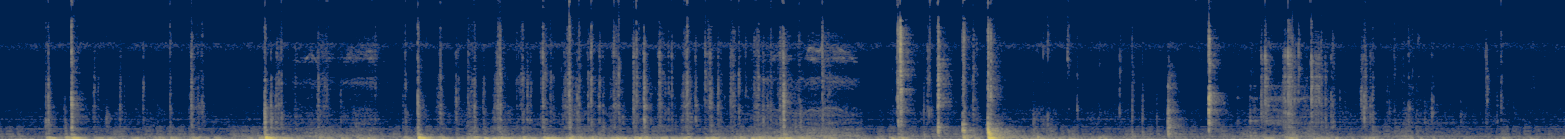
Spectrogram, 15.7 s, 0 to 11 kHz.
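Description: Light, scattered clicks and taps of a screwdriver and small parts being handled while a cassette deck's tape transport is taken apart, with a few sharper knocks about 3, 4 and 10 seconds in.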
